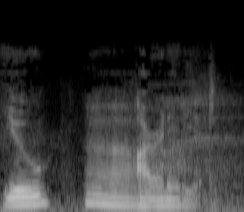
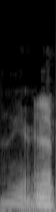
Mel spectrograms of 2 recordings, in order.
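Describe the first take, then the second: First: The phrase is spoken at a very slow pace. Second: The phrase is spoken at a quick pace.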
